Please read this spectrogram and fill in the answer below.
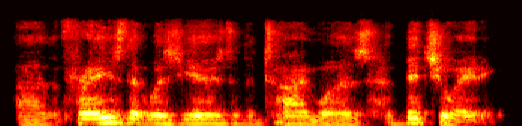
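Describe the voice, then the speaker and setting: With fairly even intonation, somewhat breathy speech proceeds at a moderate pace. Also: man. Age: 70s. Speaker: addiction medicine physician. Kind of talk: podcast interview.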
